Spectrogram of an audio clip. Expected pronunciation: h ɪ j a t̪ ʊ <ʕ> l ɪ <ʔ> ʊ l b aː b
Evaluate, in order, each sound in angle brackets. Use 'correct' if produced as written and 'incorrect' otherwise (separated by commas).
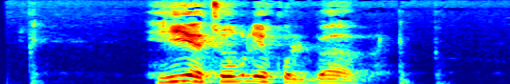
incorrect, incorrect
